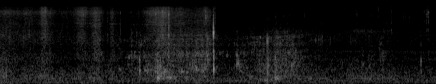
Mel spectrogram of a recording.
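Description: Pond water sloshing and lapping softly around a man wading chest-deep and working a long pole, with a sharp click about two seconds in.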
